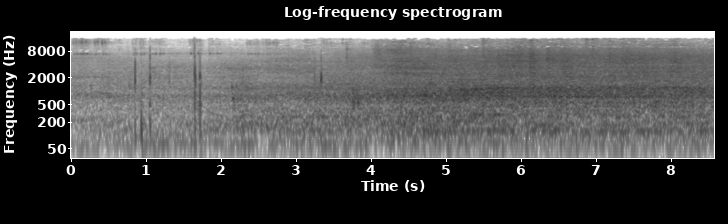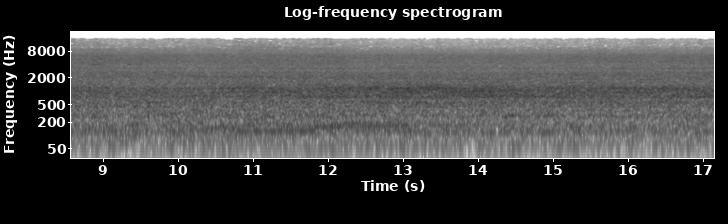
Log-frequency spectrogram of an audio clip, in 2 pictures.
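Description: Passenger train of ICF coaches running past, a steady rush and rumble of wheels on rail that comes up about four seconds in and holds. A few sharp clicks sound in the quieter first seconds.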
